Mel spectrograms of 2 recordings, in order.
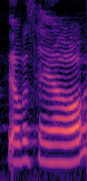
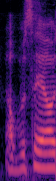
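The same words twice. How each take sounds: First: The voice is clear, bright and awake. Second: The voice is low, husky and hoarse. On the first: The speaker seems to have been awake already. The speaker calls it right. "안 잔 것처럼 안 잔 것처럼" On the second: The speaker has just woken up. The speaker calls it wrong. "목이 가라앉아 있어요"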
